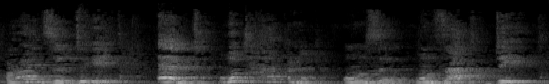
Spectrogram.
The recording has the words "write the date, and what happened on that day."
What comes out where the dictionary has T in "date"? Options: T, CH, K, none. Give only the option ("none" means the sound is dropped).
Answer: none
